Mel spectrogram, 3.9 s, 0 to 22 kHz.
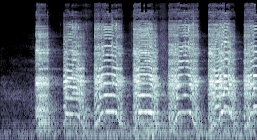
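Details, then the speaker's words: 2022 Ford F-150 with about 13,700 miles: sharp, high rubbery squeaks from the front end as the wheel is turned back and forth, traced to a dry upper ball joint with old grease. "the customer says that he hears a squeaky noise in the front end turn the wheel back and forth customer concern confirmed all right so pretty much visual observation trying to follow the sound sounds like it's this side sound like it's coming from that upper ball"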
